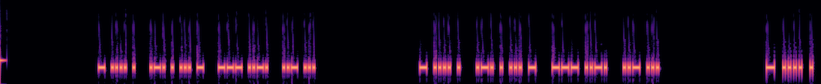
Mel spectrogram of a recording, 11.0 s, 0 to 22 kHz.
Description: Morse code, heard as a keyed tone, about 34 wpm, 700 Hz. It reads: THE REST OF US THE REST OF US THE
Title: Speed-Racing - Sets of 4 Words 28wpm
